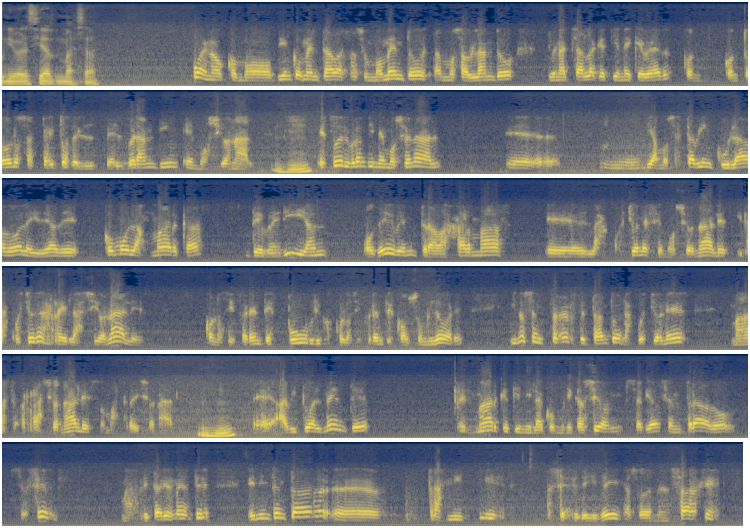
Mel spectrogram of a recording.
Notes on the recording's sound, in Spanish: durante una entrevista telefónica con Radio Mitre de Mendoza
